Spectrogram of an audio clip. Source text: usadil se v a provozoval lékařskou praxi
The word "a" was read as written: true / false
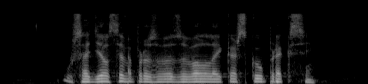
true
